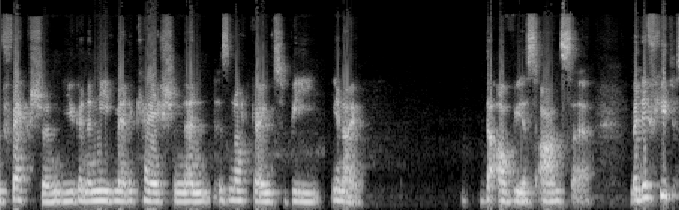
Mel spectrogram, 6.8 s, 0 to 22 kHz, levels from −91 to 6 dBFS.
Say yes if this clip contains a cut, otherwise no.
yes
